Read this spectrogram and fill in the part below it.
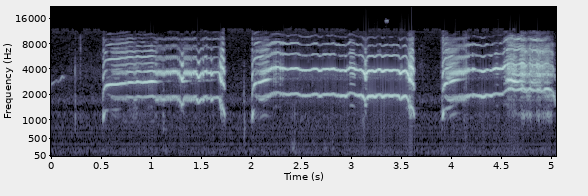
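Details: Peregrine falcon in Karlsruhe, 30 May 2010 at 7:27, gives three long, harsh, wailing calls, each over a second, held on a steady pitch with a rough edge. Faint low background hum.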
